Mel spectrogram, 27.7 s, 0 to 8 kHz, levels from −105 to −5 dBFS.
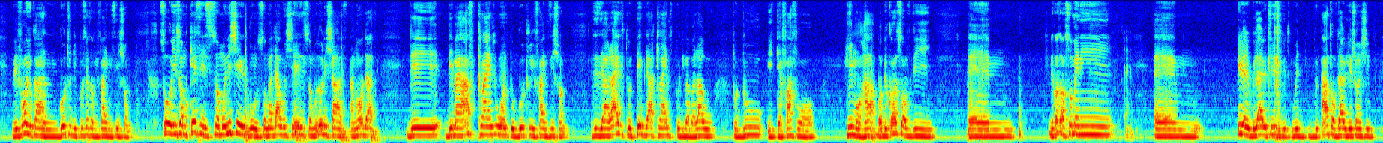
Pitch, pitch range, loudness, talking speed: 150 Hz, 140-170 Hz, -19 LUFS, 160 wpm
